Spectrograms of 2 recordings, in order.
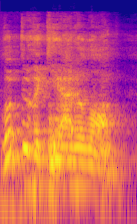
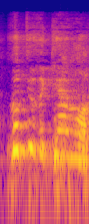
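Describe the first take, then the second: First: Said in the usual way. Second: Smoker aunt. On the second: Retold or imitated.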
